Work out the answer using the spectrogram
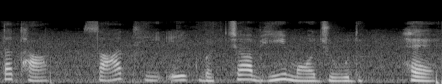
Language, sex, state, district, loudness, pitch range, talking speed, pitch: Hindi, female, Madhya Pradesh, Katni, -19 LUFS, 165-205 Hz, 110 wpm, 185 Hz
